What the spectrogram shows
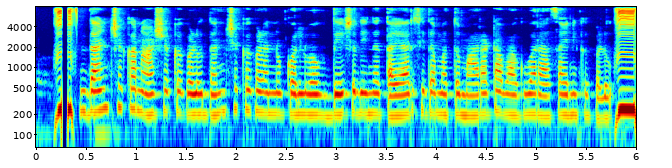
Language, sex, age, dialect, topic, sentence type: Kannada, female, 31-35, Central, agriculture, statement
